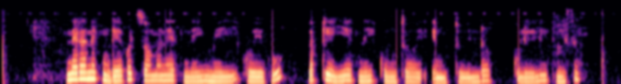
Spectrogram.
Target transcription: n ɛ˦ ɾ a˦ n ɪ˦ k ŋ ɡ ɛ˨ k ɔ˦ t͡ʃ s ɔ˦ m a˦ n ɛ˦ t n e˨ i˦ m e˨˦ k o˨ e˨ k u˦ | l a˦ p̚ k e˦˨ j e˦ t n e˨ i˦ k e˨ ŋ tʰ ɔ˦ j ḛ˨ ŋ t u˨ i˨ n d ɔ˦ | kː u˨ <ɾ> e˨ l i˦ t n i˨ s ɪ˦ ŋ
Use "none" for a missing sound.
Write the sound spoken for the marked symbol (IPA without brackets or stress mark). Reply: l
